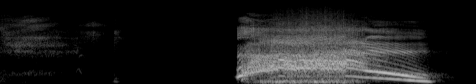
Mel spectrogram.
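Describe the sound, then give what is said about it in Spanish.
A loud, drawn-out shout bursts in after a brief quieter stretch, straining and sliding downward in pitch for about two seconds before cutting off abruptly. “Mierda, y ese grito, no joda.”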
